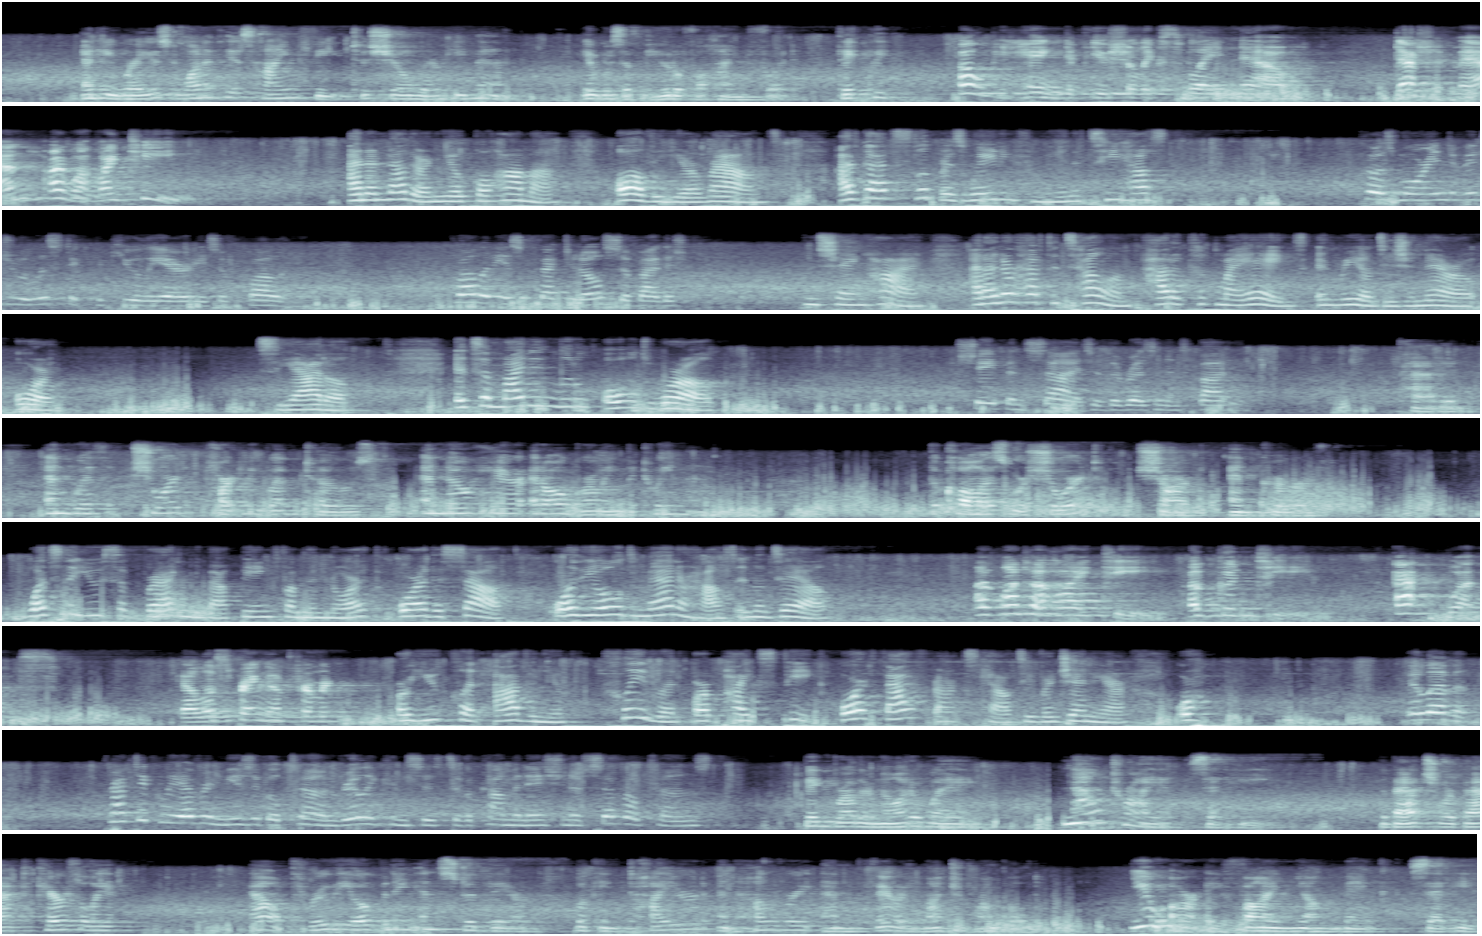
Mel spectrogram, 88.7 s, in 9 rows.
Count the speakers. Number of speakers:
four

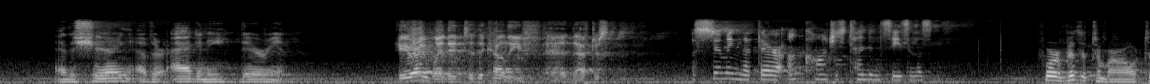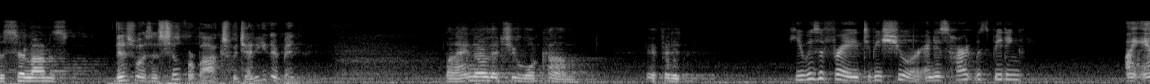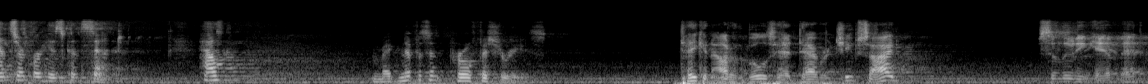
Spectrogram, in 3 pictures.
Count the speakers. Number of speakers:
eight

